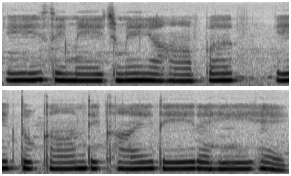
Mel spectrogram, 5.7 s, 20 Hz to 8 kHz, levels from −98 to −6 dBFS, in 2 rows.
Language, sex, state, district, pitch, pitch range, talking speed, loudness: Hindi, female, Rajasthan, Jaipur, 230 Hz, 225-240 Hz, 105 wpm, -13 LUFS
